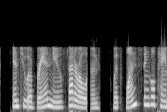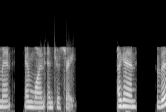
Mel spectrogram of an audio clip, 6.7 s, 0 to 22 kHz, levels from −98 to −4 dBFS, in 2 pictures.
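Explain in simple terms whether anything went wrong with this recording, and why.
Yes, two things went wrong. The whole recording went through a Bluetooth CVSD headset codec. It cuts everything above 4 kHz, leaving a muffled, phone-like sound with a grainy hiss underneath and scratchy s sounds. That grain, rather than a clean dullness, is what sets it apart from simple filtering.

There is also unconcealed Bluetooth headset packet loss. The sound drops out abruptly from 1.74 to 1.84 s, after "a brand new federal" (about 75 ms missing, roughly ten small packets). A brief second hole follows at 2.85 to 2.87 s, just before "payment and one interest". Nothing fills these gaps, so they are hard-edged holes rather than smeared or repeated sound.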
